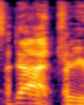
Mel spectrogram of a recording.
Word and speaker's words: Daughtry: Chris Daughtry, right? The guy made it big. So your name is pronounced just like his, right? Yes, it is. That's correct.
